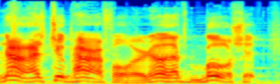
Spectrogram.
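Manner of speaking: acted angry tone. Advising players to ask online communities for feedback, voicing a commenter, mock-angry.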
